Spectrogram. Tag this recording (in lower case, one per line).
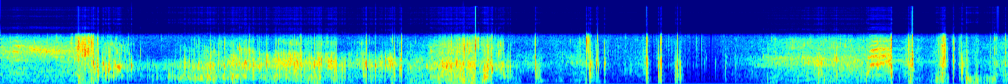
canoe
